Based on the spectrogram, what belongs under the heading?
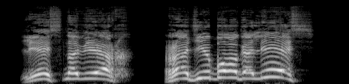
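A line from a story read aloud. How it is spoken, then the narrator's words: Shouting. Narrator (Russian): Морзе закричал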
